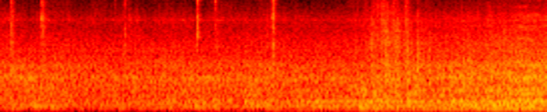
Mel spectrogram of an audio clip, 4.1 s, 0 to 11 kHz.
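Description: Cabin noise of a 2002 Chrysler Sebring convertible cruising at about 50 mph with the top up: a steady low hum of road noise and the 2.7-litre V6, with only light wind noise for a convertible. It grows a little louder near the end.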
